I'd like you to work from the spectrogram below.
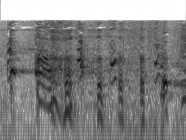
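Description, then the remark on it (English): A small dog, Chin Chin, yips and barks in a quick, excited burst of high-pitched sounds, fairly loud, with no one talking over it. “See, there he comes. Oh, he's so naughty.”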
